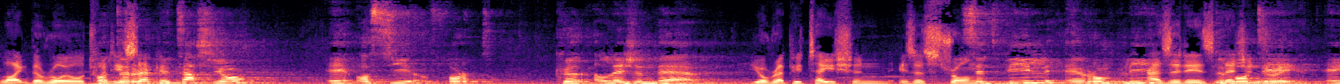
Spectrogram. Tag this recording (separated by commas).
Speech, man speaking, monologue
